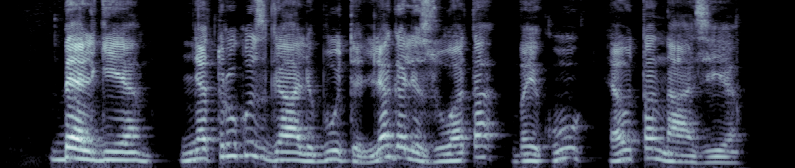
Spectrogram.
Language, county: Lithuanian, Marijampolė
